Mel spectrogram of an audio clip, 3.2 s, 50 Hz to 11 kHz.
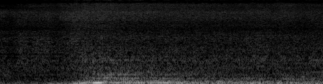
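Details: Customer's freshened LS7 V8 (re-ringed, new bearings, heads redone, new port-matched intake, same cam) on the dyno, heading for a final 6,500 rpm pull; deep even rumble swells as the throttle opens, no knocks or ticks, a normal run under load.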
